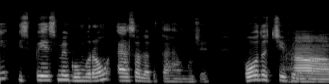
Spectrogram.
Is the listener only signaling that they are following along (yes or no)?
no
